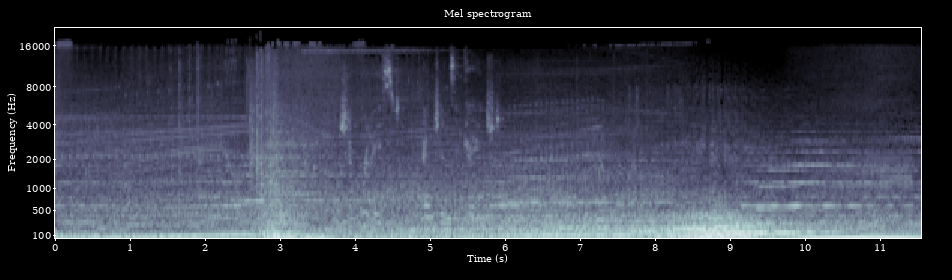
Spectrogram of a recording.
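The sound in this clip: Spacecraft engine rumble during a launch: a steady mechanical hum with a sharp sweeping whoosh early on, then a deep, low roar that swells and grows louder toward the end.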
